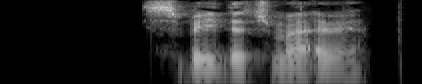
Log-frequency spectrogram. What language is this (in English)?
Central Kurdish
